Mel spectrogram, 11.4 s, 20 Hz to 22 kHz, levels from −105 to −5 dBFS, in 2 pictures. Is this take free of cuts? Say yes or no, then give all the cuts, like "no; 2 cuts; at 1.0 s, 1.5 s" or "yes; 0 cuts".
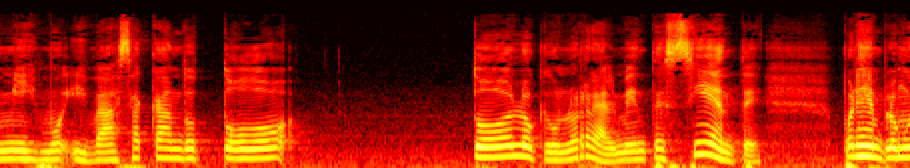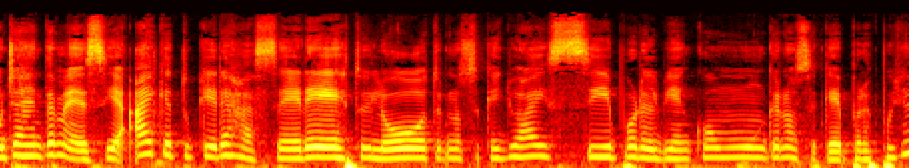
yes; 0 cuts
